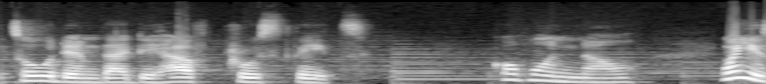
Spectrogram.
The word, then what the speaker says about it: prostate: It's called prostate. Okay, can we take it again? Prostate. It's not prostrate or whatever thing you might have been calling it before now.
